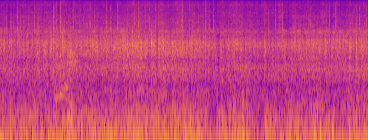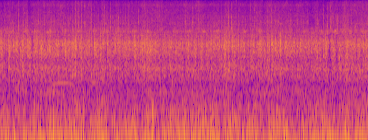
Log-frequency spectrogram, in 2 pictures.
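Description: Wind rumbles loudly past the rider.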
